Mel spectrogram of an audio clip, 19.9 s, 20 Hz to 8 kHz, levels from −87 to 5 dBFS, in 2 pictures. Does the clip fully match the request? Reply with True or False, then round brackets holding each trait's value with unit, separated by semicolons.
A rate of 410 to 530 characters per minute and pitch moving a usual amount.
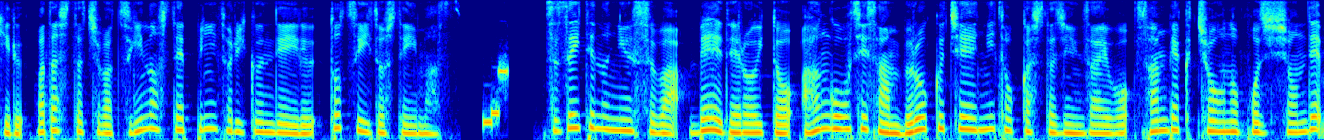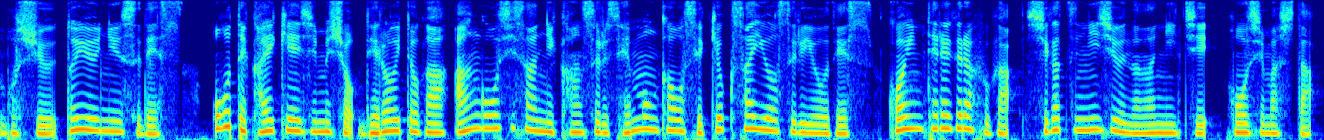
False (395 characters per minute; 5.0 semitones)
